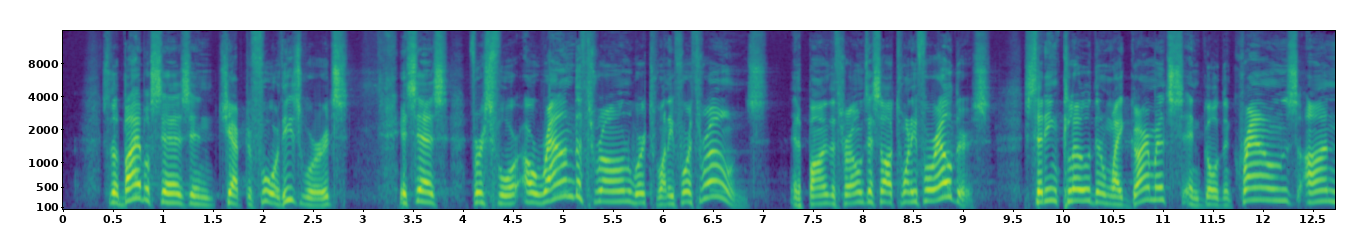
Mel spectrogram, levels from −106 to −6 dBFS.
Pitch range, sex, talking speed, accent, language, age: 140-215 Hz, male, 170 wpm, American, English, 50-69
